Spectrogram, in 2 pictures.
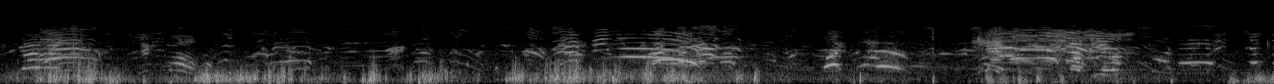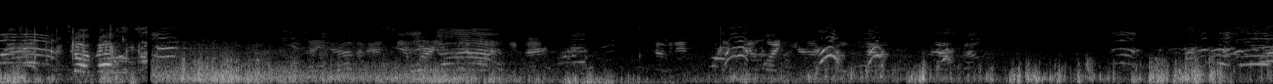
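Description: Young women shout and call out to each other across an open outdoor field.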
